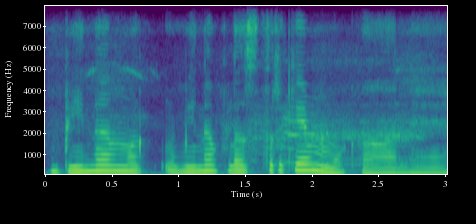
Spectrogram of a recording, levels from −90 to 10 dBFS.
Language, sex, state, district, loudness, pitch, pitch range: Hindi, female, Uttar Pradesh, Saharanpur, -14 LUFS, 235 Hz, 195-255 Hz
